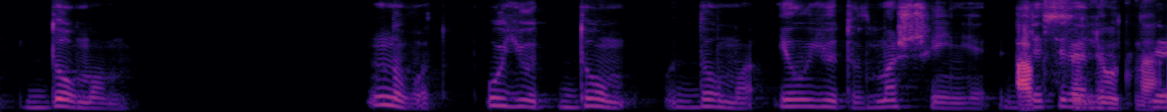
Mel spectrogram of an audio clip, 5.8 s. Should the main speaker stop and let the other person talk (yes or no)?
yes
